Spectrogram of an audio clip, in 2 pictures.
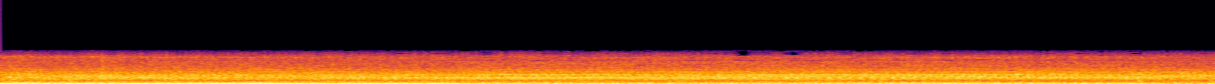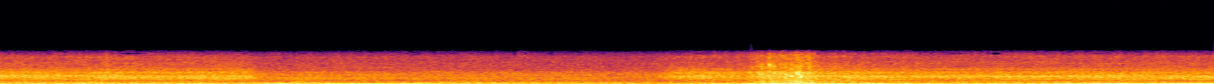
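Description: Semi-truck's diesel engine running at low road speed, heard from inside the cab: a steady low drone whose pitch shifts about eleven seconds in and again around fifteen seconds, where it briefly grows louder.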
